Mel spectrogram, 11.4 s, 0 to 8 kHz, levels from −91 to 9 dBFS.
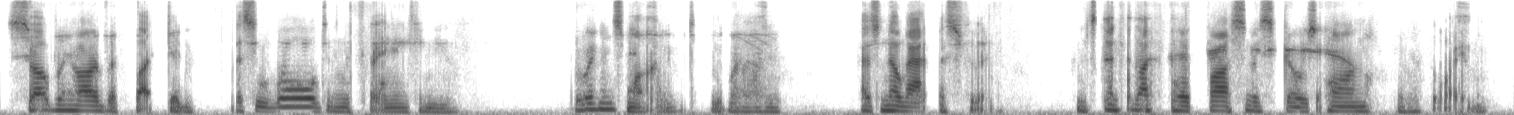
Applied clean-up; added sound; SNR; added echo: neural diffusion model UNIVERSE++.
